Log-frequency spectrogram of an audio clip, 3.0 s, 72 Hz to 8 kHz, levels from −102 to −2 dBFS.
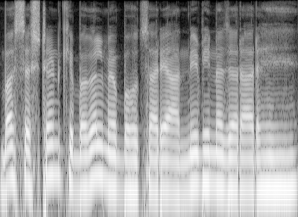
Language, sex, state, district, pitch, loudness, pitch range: Hindi, male, Jharkhand, Ranchi, 135 Hz, -10 LUFS, 130-150 Hz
